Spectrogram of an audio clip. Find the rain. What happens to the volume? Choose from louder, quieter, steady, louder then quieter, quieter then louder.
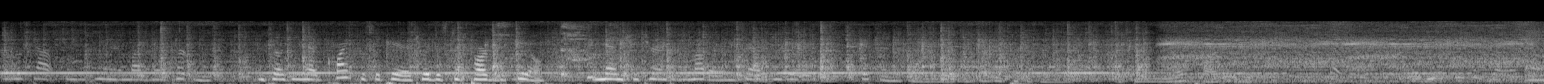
louder.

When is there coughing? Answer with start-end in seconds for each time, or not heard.
4.9-6.2.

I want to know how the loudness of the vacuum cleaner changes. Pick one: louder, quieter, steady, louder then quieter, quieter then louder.
steady.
